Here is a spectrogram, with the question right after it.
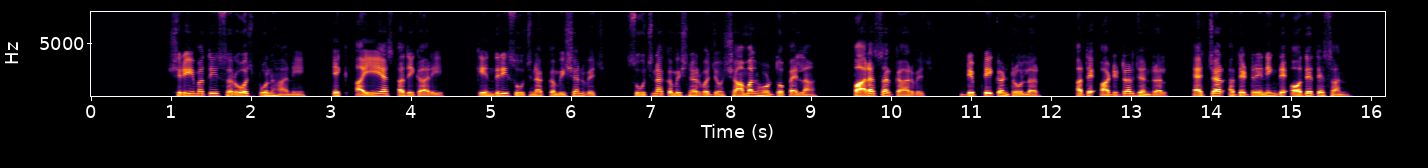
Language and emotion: Punjabi, neutral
